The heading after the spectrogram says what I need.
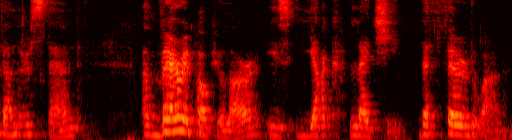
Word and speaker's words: jak leci: A very popular is jak leci, the third one. Jak leci.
